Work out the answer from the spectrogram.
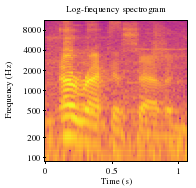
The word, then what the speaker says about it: Eureka Seven: down kill them well it's Eureka Seven it's how it's spelled but it's pronounced a wreck of seven great anime series Mecca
